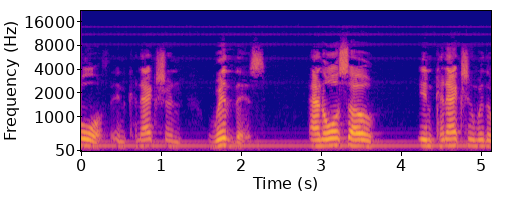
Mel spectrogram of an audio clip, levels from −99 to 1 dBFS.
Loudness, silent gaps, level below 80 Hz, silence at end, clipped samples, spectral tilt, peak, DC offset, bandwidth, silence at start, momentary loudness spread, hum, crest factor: -25 LUFS; none; -70 dBFS; 0 s; under 0.1%; -4.5 dB/octave; -8 dBFS; under 0.1%; 14.5 kHz; 0 s; 20 LU; 60 Hz at -45 dBFS; 18 dB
